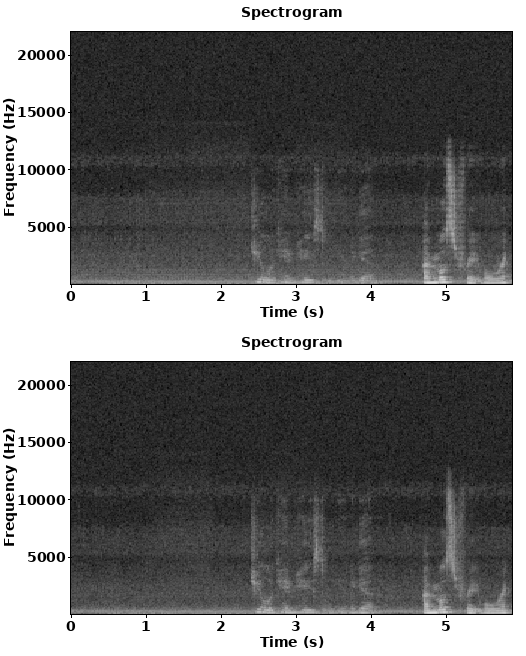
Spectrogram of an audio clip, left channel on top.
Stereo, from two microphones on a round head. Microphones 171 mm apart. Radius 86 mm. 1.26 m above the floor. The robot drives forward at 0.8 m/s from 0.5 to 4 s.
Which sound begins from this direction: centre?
A woman speaking, at 4.7 s.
